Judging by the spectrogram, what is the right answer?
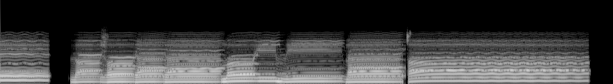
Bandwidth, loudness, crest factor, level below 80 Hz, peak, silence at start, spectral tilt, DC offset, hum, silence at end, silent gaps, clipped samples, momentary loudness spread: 4.8 kHz; -15 LUFS; 12 dB; -52 dBFS; -2 dBFS; 0 s; -11.5 dB/octave; 0.5%; none; 0.25 s; 0.52-0.68 s; under 0.1%; 5 LU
